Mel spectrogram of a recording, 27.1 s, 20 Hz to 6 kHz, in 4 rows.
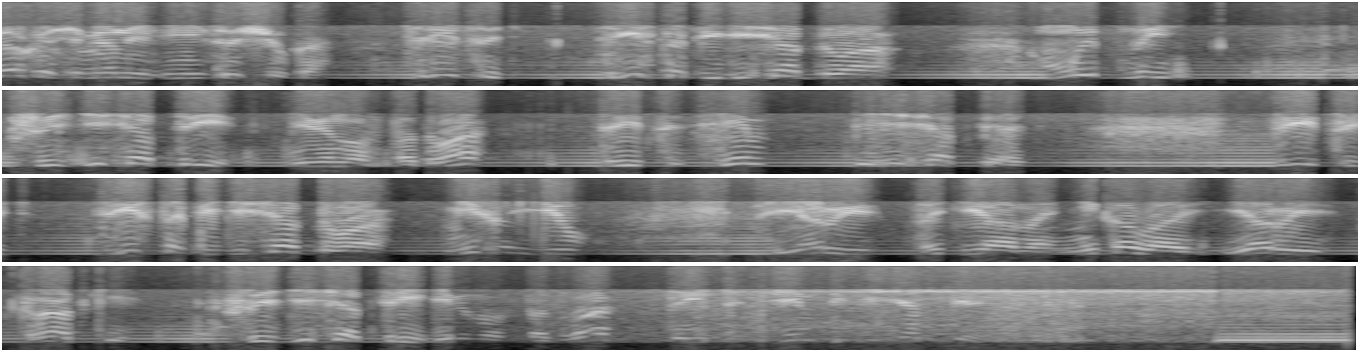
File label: usb; 5448.00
